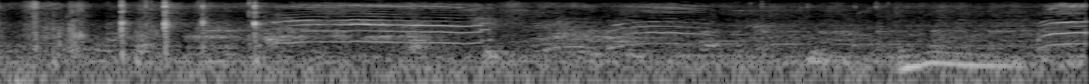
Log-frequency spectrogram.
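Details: Domestic cat meowing: one clear drawn-out meow, bending slightly downward, then a fainter shorter meow. Earlier there are sharp clicks and taps, with steady background hiss throughout.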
